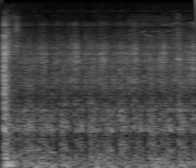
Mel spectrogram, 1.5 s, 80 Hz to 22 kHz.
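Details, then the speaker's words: 1972 Ford Pinto, abandoned car with a new fuel pump. Steady starter churn with no firing for under two seconds while trying to pump gas up to the carburetor. Cranking, no start; fuel not yet reaching the carburetor. "Pump It Up got to get gas up to the carburetor it says it's got a little bit of fuel in it come on fuel pump it's got a new fuel pump on It come on"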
